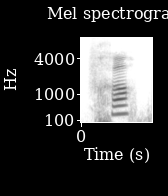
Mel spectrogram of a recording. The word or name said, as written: Fra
